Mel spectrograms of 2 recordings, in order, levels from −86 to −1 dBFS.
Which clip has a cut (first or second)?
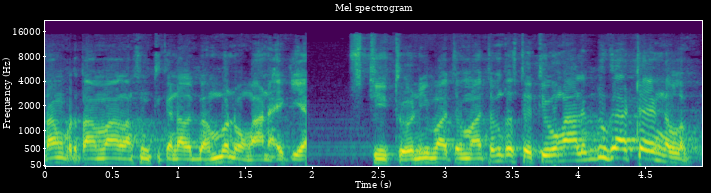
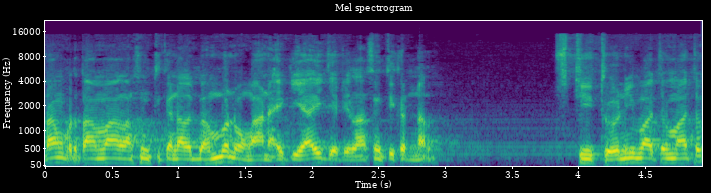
first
